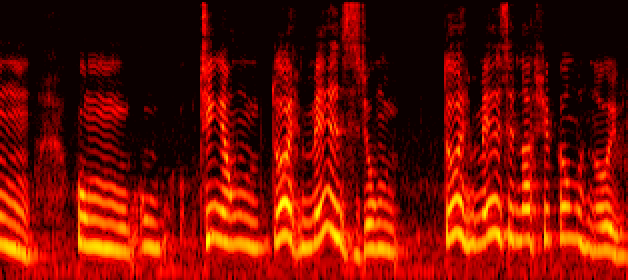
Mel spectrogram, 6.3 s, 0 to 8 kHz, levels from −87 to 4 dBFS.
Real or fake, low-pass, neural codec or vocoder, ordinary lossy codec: fake; none; codec, 16 kHz, 16 kbps, FunCodec, trained on Chinese and English, 50 frames a second; none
